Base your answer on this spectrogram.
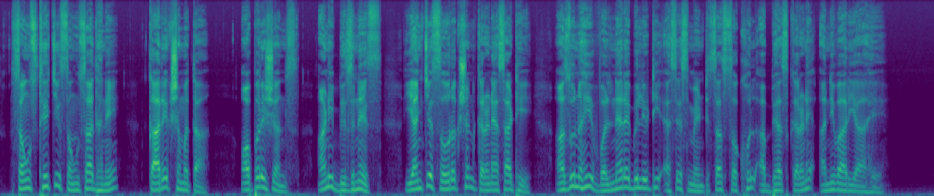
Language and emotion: Marathi, neutral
